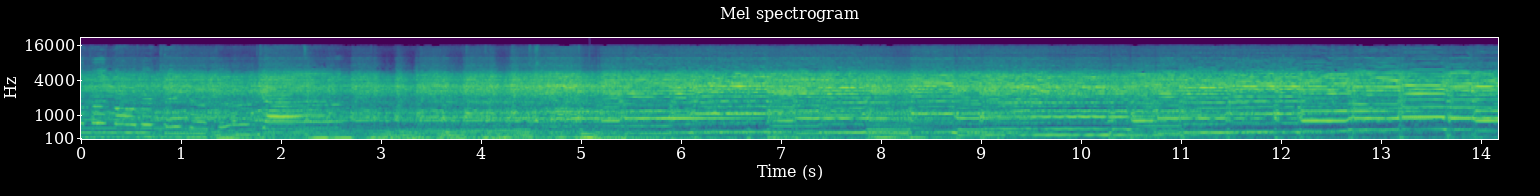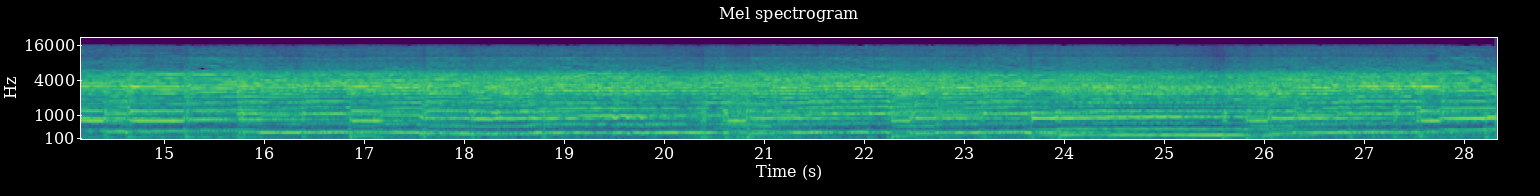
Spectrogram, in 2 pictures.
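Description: Electric guitar playing an instrumental lead melody, with bent notes in the first couple of seconds, then a run of steadier held notes.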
